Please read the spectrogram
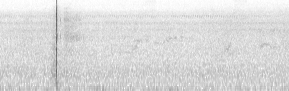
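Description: A golf club striking a golf ball off the fairway: one sharp, crisp click a little under a second in, followed by faint outdoor background.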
